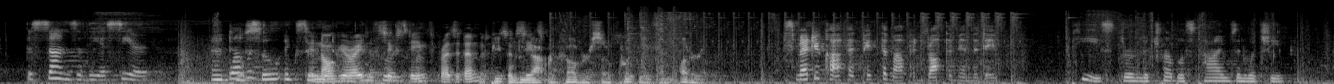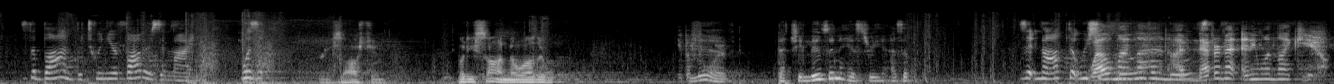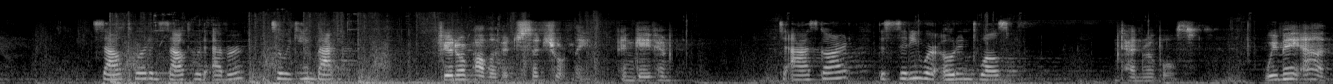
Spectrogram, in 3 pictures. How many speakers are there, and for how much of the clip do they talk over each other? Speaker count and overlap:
5, about 11%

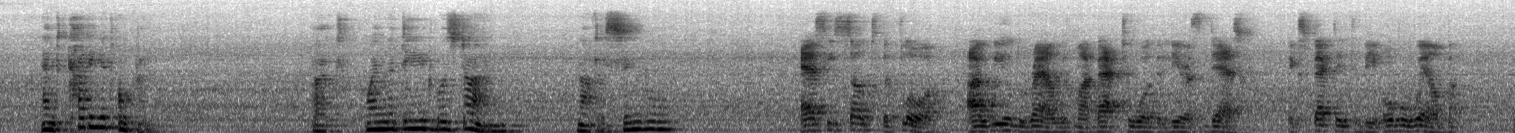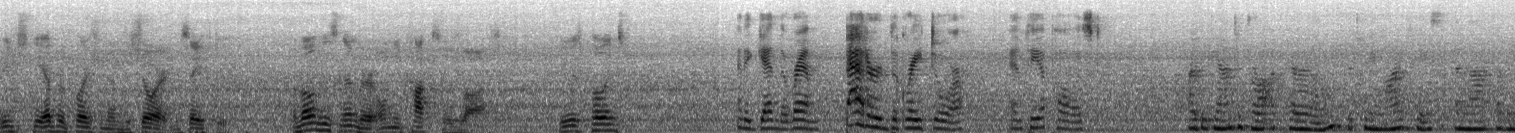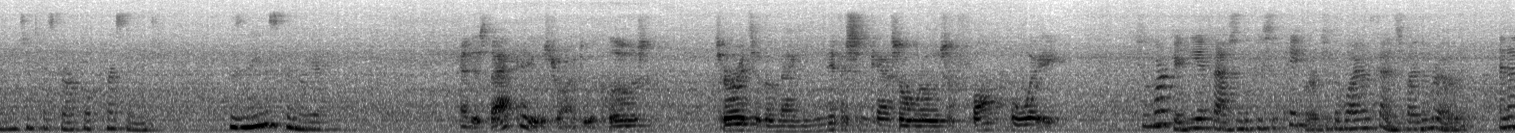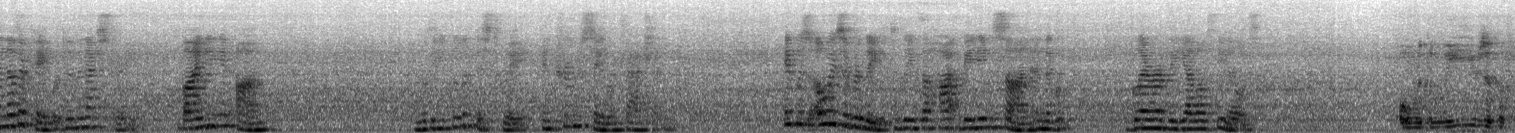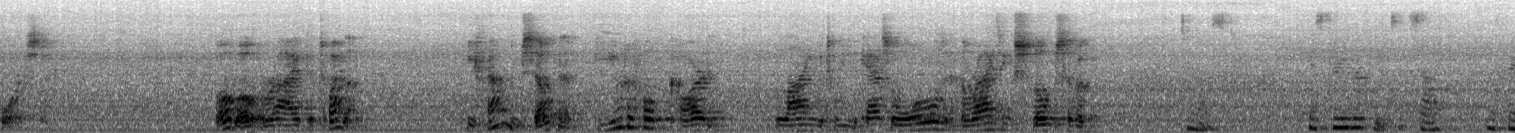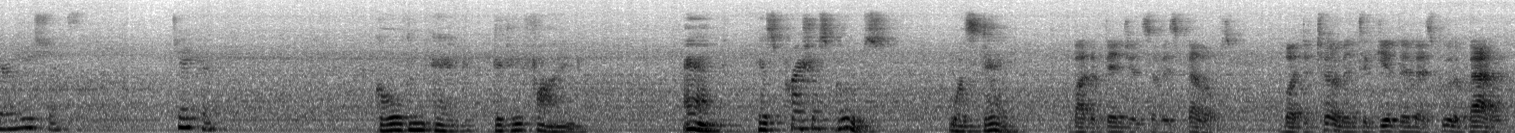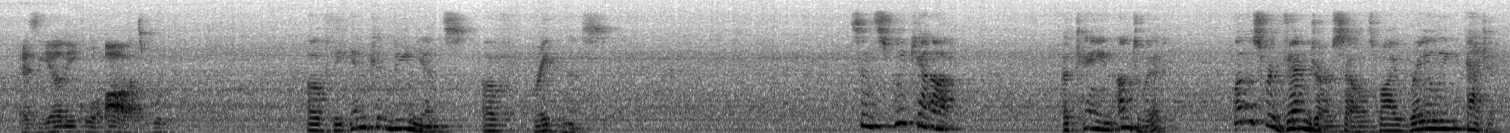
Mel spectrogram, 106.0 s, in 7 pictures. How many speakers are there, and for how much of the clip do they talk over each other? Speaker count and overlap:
7, no overlap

